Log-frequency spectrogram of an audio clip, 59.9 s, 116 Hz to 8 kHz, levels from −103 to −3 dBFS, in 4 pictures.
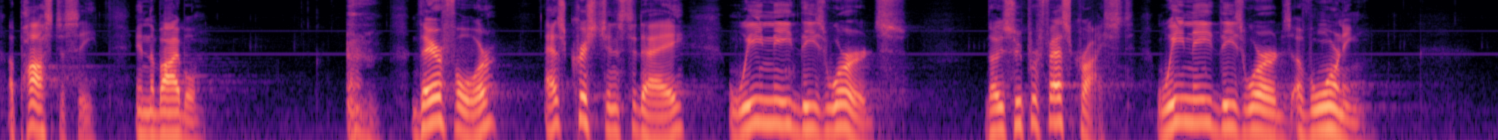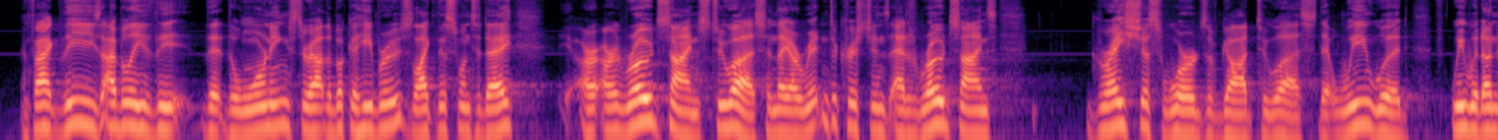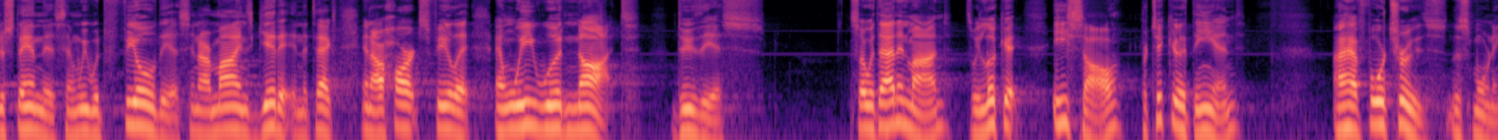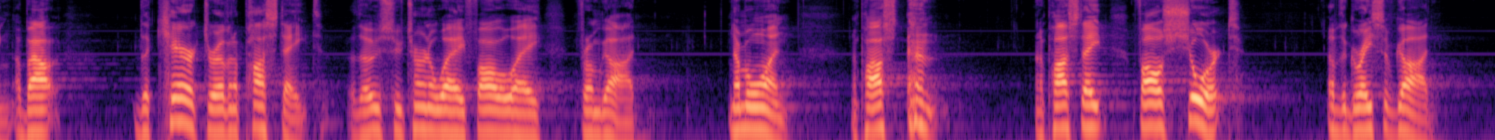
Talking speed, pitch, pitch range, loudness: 140 wpm, 150 Hz, 135-170 Hz, -26 LUFS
